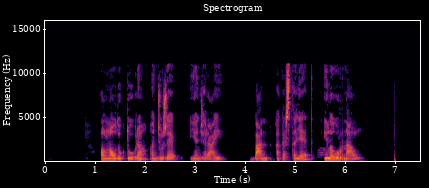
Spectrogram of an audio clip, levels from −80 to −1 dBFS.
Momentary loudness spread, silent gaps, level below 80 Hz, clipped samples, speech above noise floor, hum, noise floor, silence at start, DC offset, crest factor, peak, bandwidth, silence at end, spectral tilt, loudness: 10 LU; none; -84 dBFS; under 0.1%; 49 dB; none; -78 dBFS; 1.1 s; under 0.1%; 22 dB; -10 dBFS; 11.5 kHz; 0.5 s; -3 dB/octave; -29 LUFS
